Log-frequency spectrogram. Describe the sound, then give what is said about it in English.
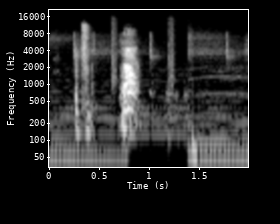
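A single loud, sharp sneeze bursts out, preceded by a brief sharp intake of breath, with faint room noise around it. “Bless you.”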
